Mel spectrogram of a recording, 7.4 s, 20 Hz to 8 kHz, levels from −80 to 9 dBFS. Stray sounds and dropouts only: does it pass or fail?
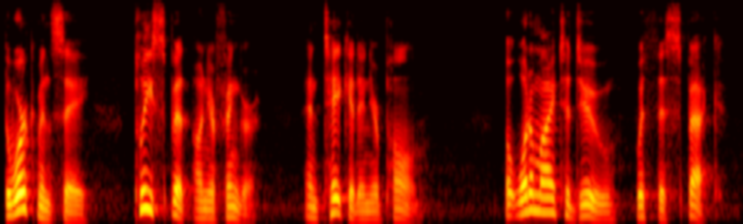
pass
